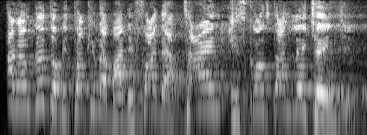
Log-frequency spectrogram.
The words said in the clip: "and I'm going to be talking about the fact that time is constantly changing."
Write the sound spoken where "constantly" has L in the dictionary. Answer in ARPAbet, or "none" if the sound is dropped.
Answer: L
